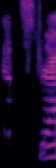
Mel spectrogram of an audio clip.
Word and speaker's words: Van Straten: Did I pronounce Van Straten? You did. Thank you. Yep. It sounds a little Dutch. I'm not going to lie. It's a lot Dutch, actually.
